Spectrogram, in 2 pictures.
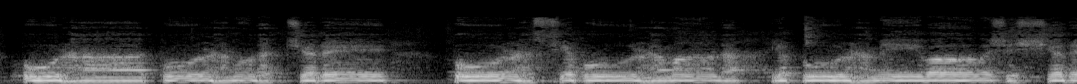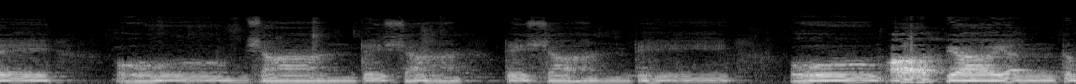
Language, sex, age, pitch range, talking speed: English, male, 60-79, 90-95 Hz, 45 wpm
